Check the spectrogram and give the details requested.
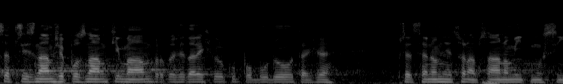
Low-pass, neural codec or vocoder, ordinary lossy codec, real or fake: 7.2 kHz; none; Opus, 32 kbps; real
